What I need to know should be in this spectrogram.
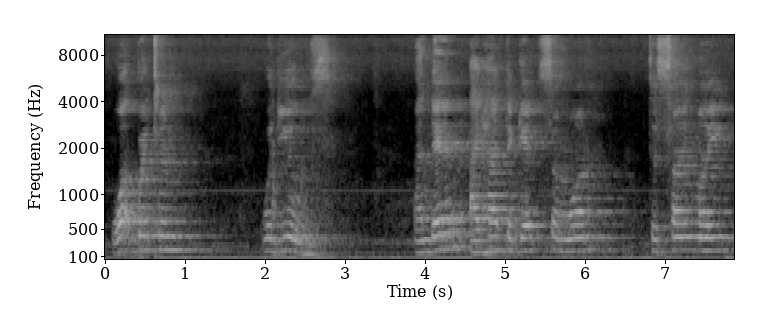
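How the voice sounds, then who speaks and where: Older Barbadian woman, slow and dark-voiced. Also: medium pitch, slight background noise. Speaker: audience member sharing a story. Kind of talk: spoken recollection. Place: large echoey church hall. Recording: distant voice in echoey hall.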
